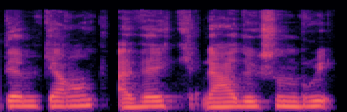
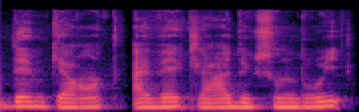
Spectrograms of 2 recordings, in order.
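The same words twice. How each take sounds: First: Strong noise reduction is applied to the traffic noise. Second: Light noise reduction; some traffic noise remains. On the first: "on va passer en agressif" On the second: "noise cancellation en mode slight"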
